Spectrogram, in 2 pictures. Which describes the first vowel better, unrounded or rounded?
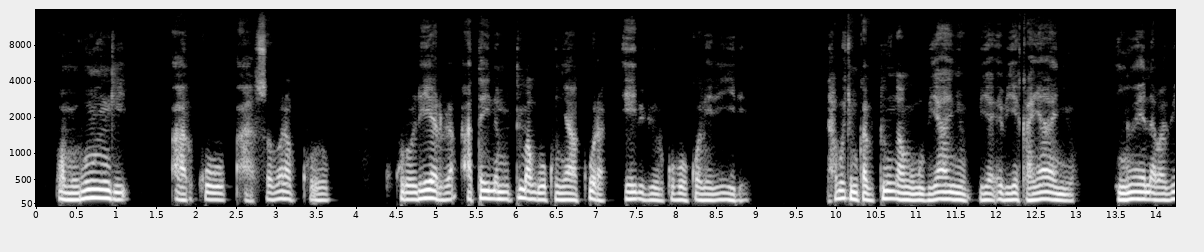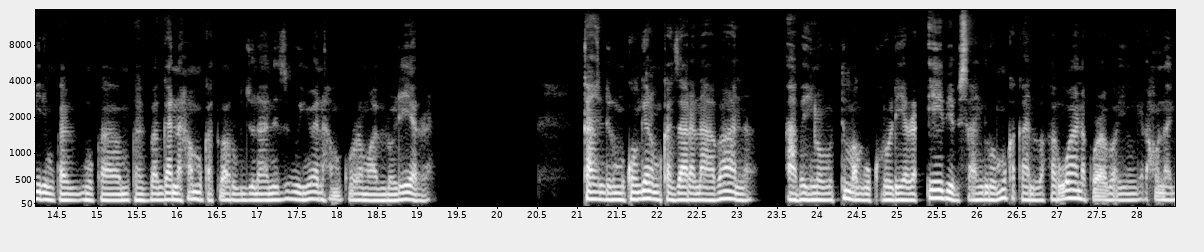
rounded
